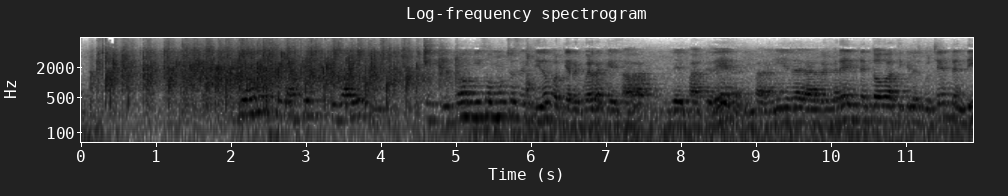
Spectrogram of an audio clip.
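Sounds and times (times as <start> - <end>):
audience applause: 0.0 - 5.1
speech: 2.1 - 11.8.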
